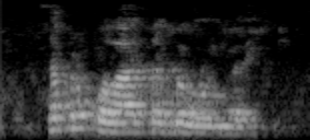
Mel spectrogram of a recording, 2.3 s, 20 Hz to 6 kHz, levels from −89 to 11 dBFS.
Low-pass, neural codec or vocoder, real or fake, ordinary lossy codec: 5.4 kHz; none; real; MP3, 48 kbps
